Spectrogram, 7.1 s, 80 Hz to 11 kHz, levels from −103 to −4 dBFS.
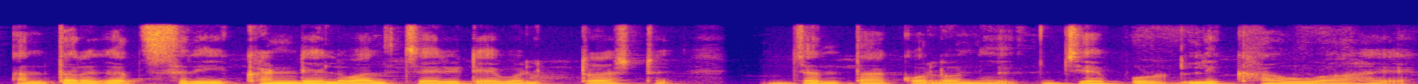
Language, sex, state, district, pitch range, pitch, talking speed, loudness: Hindi, male, Rajasthan, Jaipur, 105-115 Hz, 110 Hz, 95 wpm, -17 LUFS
